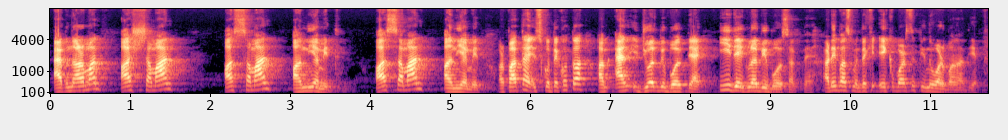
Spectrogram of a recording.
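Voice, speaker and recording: A man's voice: fairly high pitch, lively intonation, brisk, few pauses, fairly bright tone. A man teaching English vocabulary, who keeps repeating each word and asking and answering his own questions. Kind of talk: vocabulary lesson. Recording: dull lo-fi sound.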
